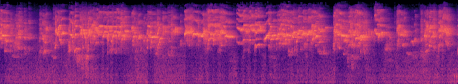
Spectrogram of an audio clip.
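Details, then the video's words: Several African lovebirds (Agapornis) singing at once, giving rapid, shrill, overlapping chirps and buzzy squeaks that form an unbroken high chatter, pausing briefly now and then. "African Love birds Agapornis chirps singing sounds"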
